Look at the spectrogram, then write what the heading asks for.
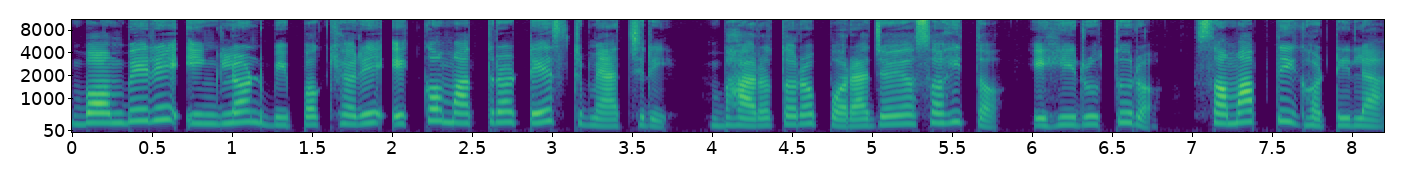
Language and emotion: Odia, neutral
